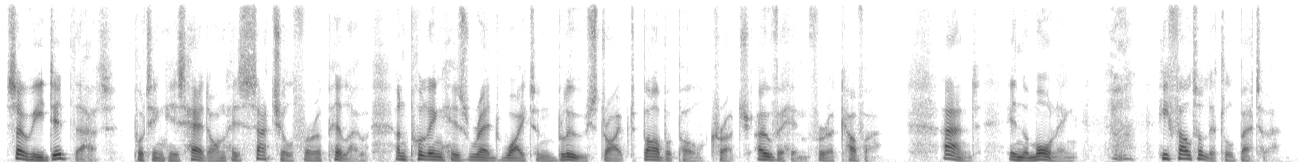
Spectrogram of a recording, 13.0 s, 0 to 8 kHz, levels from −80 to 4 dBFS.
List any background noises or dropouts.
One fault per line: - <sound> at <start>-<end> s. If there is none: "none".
- breath at 11.0-11.4 s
